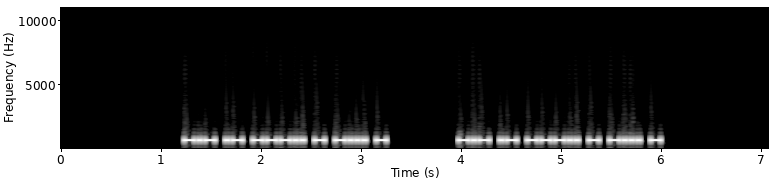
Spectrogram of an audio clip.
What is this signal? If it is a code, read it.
Morse code, heard as a keyed tone, about 36 wpm, 700 Hz. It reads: KA8TBT KA8TBT
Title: USA Call Signs - 6 Characters - Repeated 2x - 35wpm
